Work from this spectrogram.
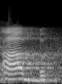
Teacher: مثلا حرف با, با پر اگر جزم آ جائے تو ادائیگی کے وقت دونوں ہونٹ آپس میں مل کر الگ ہو جاتے ہیں اور اس طرح قلقلہ ہو جاتا ہے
